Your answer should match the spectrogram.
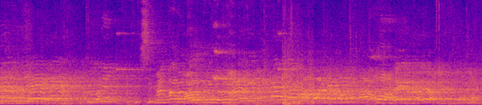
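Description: Many young voices talking and calling out over one another, echoing in a large sports hall, with occasional thumps.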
